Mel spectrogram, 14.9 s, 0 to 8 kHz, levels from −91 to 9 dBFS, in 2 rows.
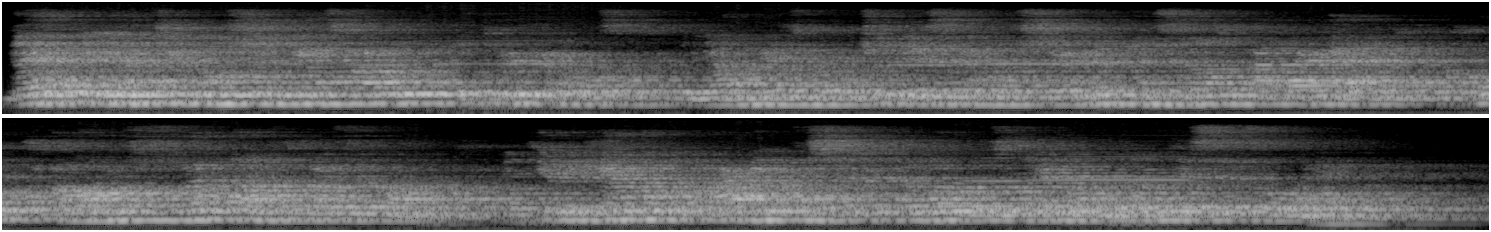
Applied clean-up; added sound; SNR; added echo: neural separator model SepFormer DNS4.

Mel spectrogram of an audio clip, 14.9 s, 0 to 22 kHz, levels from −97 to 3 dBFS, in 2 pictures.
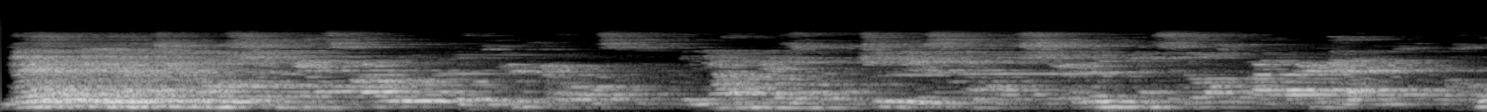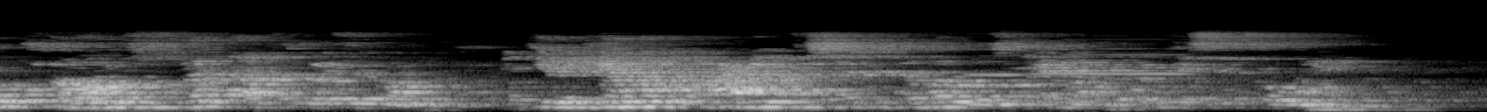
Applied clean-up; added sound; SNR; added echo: classical method WPE with log-MMSE.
